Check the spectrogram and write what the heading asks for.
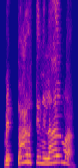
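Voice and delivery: high and slow, aching; heartbroken. Retold or imitated. Pablo telling pleading friends they break his heart, high and slow. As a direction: let each word break with grief, slowly.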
